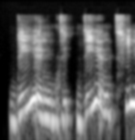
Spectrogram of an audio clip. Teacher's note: d and T are actually produced in the same place the only thing that's different is one sound is voiced meaning your vocal cords are vibrating so letter D is made in the same place as T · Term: tongue tip sound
